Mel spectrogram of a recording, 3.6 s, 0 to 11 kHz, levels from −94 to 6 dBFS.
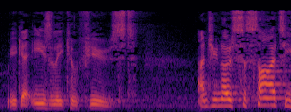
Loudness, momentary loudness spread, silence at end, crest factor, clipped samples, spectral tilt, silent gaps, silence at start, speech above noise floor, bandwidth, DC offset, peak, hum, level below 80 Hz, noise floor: -37 LUFS; 10 LU; 0 s; 20 dB; under 0.1%; -3 dB/octave; none; 0.1 s; 27 dB; 8 kHz; under 0.1%; -18 dBFS; none; -82 dBFS; -63 dBFS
